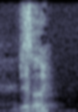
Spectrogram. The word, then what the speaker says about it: Ghibli: What are the Studio Ghibli? Is that how you say it? – Ghibli.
